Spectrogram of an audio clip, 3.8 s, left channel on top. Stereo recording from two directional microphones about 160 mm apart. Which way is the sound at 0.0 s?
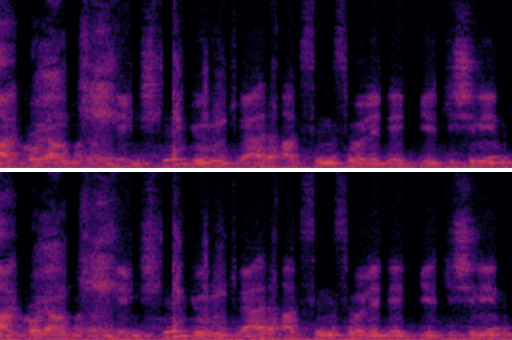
45° left (ahead or behind).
